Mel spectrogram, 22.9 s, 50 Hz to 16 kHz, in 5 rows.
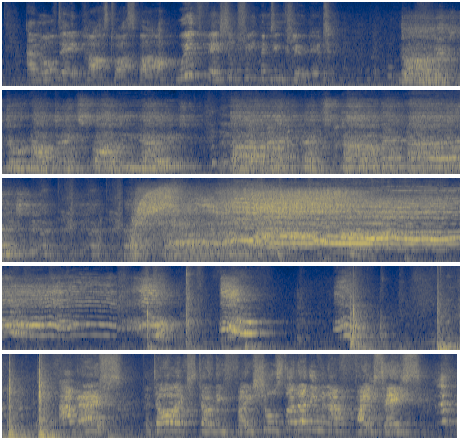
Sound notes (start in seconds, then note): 12.4 collective screams; 14.4 abbess dramatically dying noises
